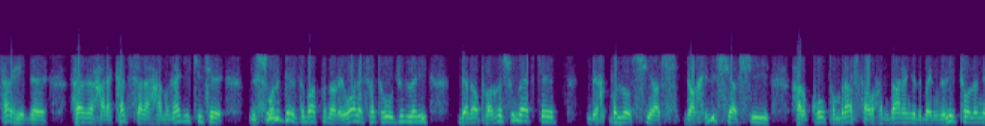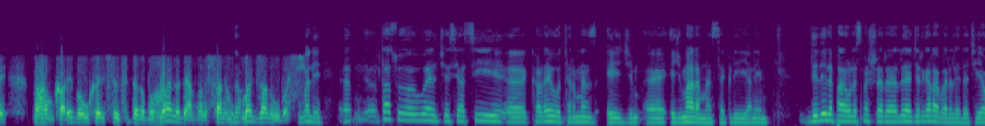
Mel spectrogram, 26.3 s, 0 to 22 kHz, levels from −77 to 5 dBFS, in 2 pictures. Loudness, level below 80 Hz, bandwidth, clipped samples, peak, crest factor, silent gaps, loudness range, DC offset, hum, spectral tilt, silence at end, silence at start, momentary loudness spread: -24 LUFS; -62 dBFS; 10.5 kHz; under 0.1%; -6 dBFS; 16 dB; none; 6 LU; under 0.1%; none; -6.5 dB/octave; 0 s; 0 s; 9 LU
